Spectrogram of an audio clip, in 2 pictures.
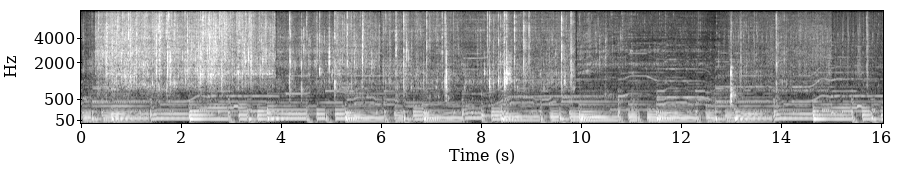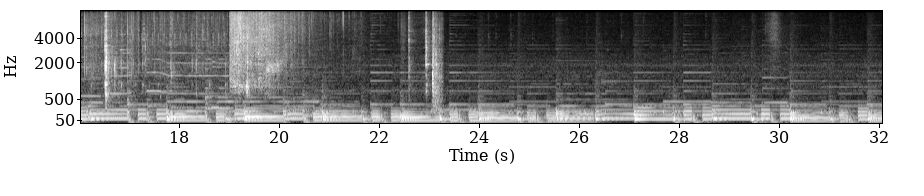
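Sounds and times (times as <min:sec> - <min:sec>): ham and eggs sizzling in a pan: 0:00.0 - 0:21.7
soft background music: 0:00.0 - 0:32.0.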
